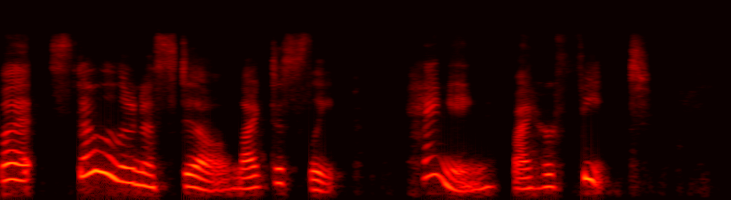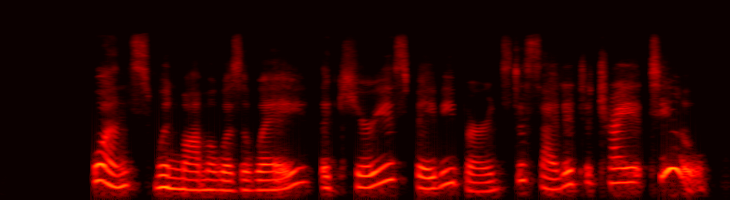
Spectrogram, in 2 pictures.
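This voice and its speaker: A woman narrates a children's picture book at a slow pace. Her intonation is very lively, her tone slightly husky, and the sound is dry and close. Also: medium pitch, no echo. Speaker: storybook reader. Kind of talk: expressive children's storybook narration.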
